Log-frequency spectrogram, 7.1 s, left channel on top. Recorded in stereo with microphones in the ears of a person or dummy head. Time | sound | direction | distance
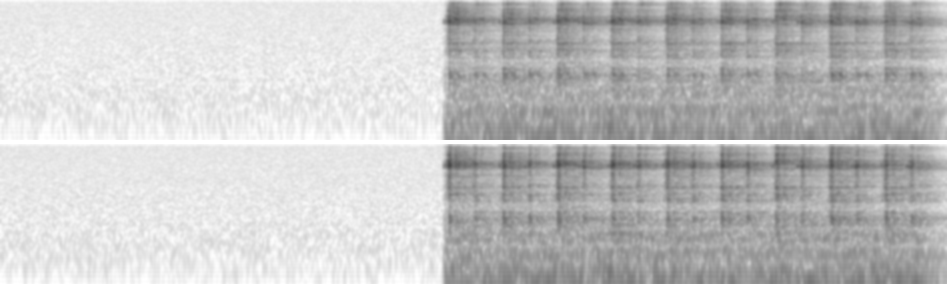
3.3 | ticking | 15° right (ahead or behind) | 3 m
